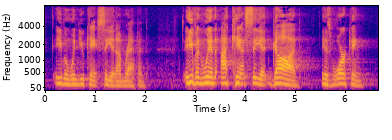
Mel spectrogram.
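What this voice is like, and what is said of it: American country accent. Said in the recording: “country accent”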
